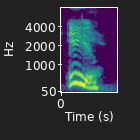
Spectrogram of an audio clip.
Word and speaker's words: Saay: And I think that's how you say her name. Mm-hmm. Say? Mm-hmm. S-A-A-Y. Say.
